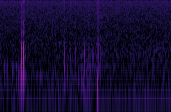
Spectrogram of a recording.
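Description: Near silence: a low steady hum with a few faint short clicks, one early and a small cluster about a second in.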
